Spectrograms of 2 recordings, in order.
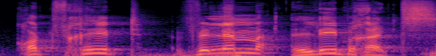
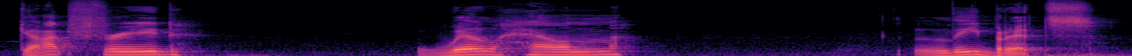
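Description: First: The name is said with a heavy German accent. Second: The name is said plainly, without a German accent.

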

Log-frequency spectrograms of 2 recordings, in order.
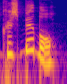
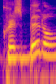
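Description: First: The surname has a b sound in the middle. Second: The surname has a d sound in the middle. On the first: The speaker calls it wrong. "this is what you do" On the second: The speaker calls it right. "Those are B-D's"

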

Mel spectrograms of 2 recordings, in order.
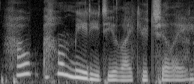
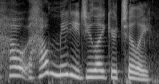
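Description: First: The question is asked in a seductive voice. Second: The question is asked in an ordinary voice.

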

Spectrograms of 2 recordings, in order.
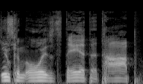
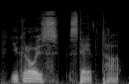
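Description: First: It is said in an imitated Austrian accent. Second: It is said in the speaker's ordinary voice.

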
